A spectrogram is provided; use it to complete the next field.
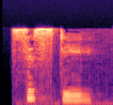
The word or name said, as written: cysti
